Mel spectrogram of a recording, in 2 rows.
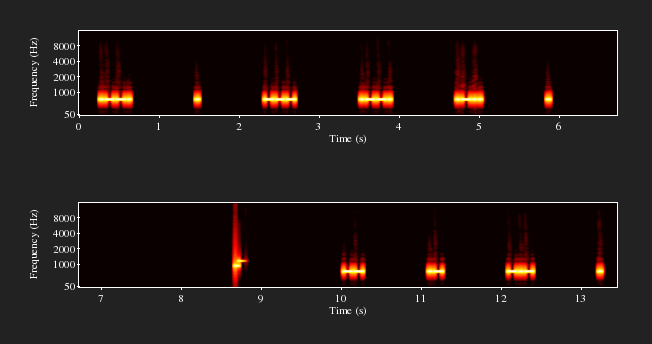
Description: Morse code, heard as a keyed tone, about 36 wpm, spaced as for 10 wpm, 690 Hz. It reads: PEOPLE MAKE
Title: 8x Character Spacing - Top 100 Words - 35wpm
